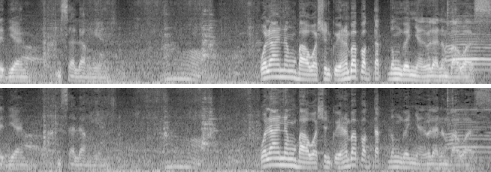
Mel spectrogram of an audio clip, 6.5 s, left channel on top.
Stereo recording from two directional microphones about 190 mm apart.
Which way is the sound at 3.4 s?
Centre (ahead or behind).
